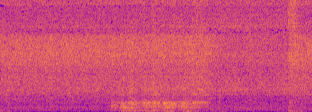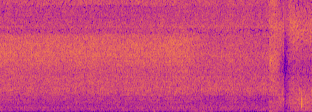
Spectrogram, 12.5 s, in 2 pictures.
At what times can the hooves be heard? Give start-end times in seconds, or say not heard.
not heard.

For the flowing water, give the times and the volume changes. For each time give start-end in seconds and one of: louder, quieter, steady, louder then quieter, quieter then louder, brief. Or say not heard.
0.0-12.4 steady.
